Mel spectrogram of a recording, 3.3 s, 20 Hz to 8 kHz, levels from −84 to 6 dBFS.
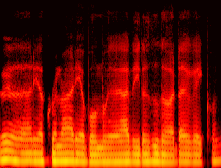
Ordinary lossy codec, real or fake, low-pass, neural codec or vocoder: none; fake; none; codec, 16 kHz, 1 kbps, X-Codec, HuBERT features, trained on balanced general audio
